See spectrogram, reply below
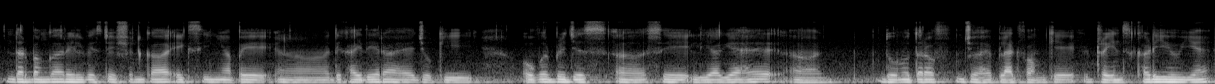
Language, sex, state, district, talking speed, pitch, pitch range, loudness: Hindi, male, Bihar, Darbhanga, 150 wpm, 110 Hz, 105-115 Hz, -16 LUFS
